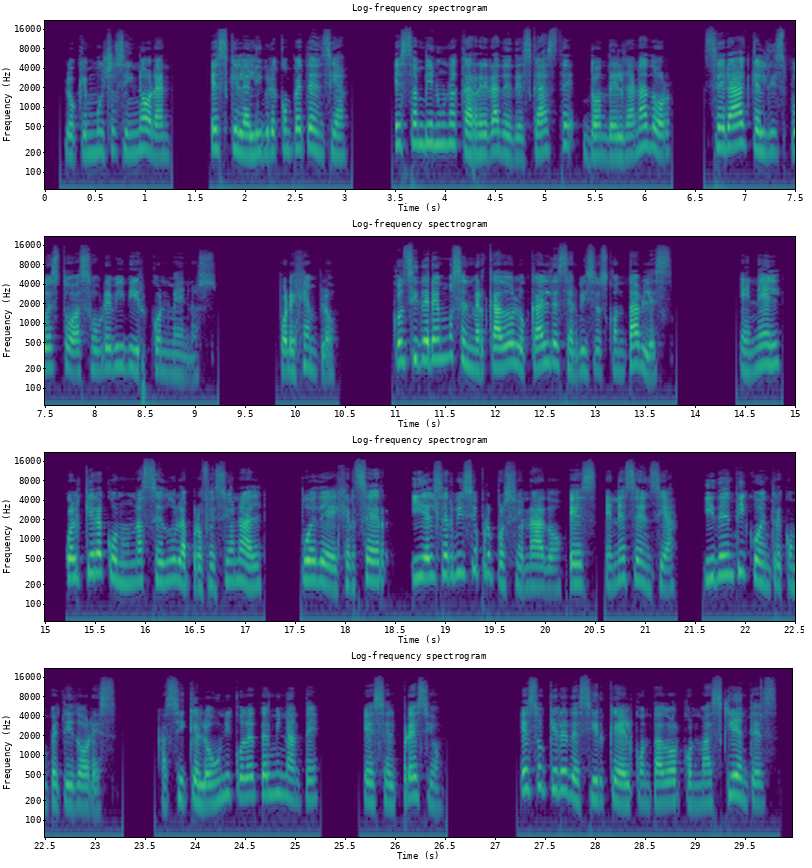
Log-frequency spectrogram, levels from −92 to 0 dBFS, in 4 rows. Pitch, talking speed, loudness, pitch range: 205 Hz, 140 wpm, -33 LUFS, 185-240 Hz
